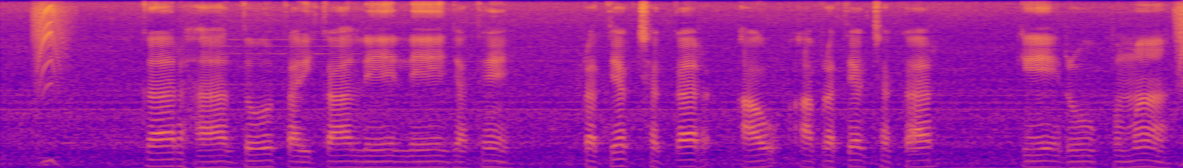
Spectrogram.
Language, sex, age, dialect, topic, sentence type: Chhattisgarhi, male, 41-45, Central, banking, statement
